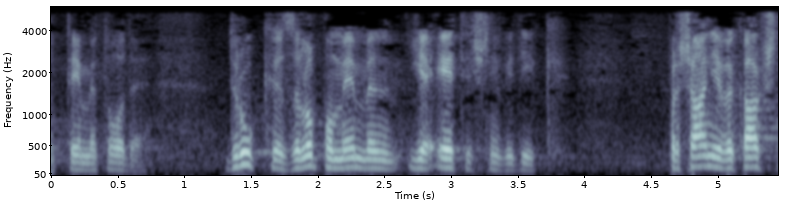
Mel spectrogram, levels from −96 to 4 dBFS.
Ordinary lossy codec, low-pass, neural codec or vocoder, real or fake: MP3, 48 kbps; 5.4 kHz; none; real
